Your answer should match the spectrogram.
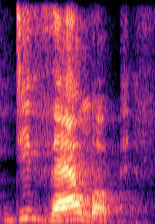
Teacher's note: Mesma coisa com answer, listen, open e o caso de develop, que a sílaba tônica é a parte do meio da palavra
